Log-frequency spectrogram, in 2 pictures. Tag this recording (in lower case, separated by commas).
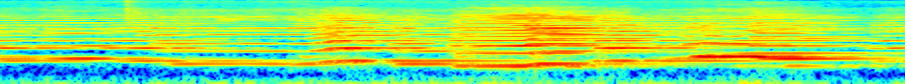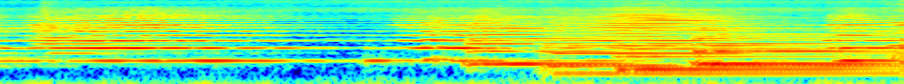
fiddle, musical instrument, music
